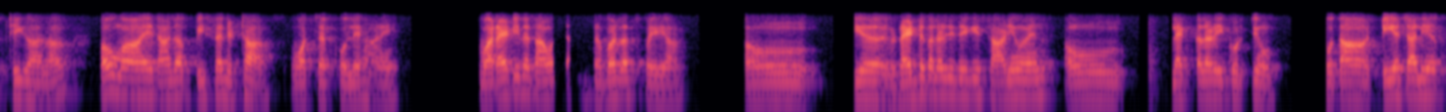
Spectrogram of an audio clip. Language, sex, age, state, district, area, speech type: Sindhi, male, 18-30, Maharashtra, Thane, rural, conversation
